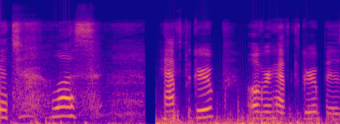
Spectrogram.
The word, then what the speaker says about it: Loess: Loess.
